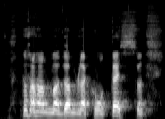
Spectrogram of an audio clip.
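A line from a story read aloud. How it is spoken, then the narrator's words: Frank, natural laughter. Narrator (French): dit le chancelier en riant d'un rire qui étonna de plus en plus la vieille plaideuse, tant il avait l'air franc et naturel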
